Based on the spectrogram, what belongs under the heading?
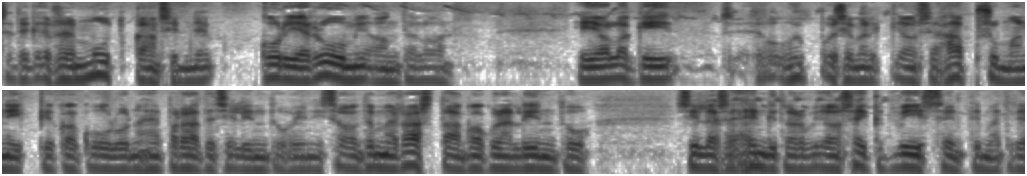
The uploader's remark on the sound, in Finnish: kävi Liminganlahdella jututtamassa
